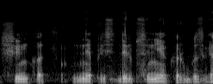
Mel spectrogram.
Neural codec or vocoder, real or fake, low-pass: none; real; 14.4 kHz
